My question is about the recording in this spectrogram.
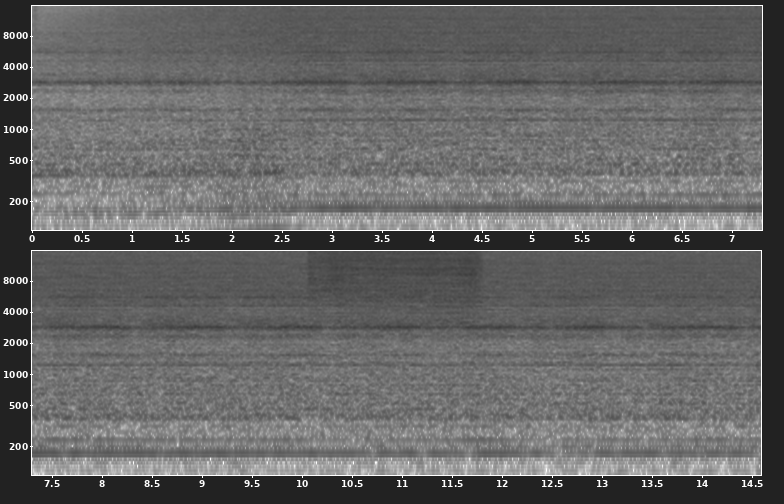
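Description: Grinder on a DoAll bandsaw's blade welder running steadily, grinding the ends of a bandsaw blade flush. It has a steady hum and a high whine, with a brief louder hiss about ten seconds in.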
